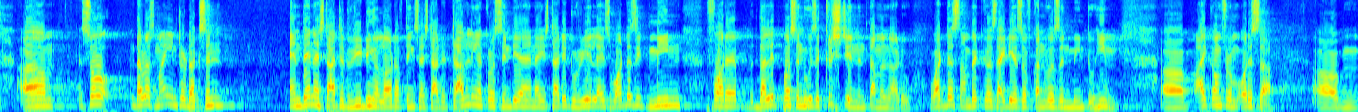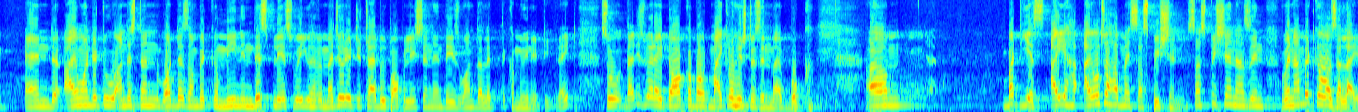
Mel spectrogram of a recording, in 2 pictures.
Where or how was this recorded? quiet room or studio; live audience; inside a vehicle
live audience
